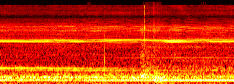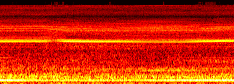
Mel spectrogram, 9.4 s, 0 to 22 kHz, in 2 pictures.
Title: Strange noise from STP X 20. Astana, Kazakhstan, 02.06.2026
